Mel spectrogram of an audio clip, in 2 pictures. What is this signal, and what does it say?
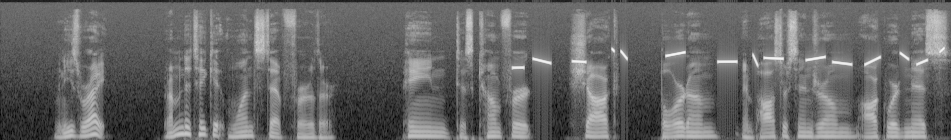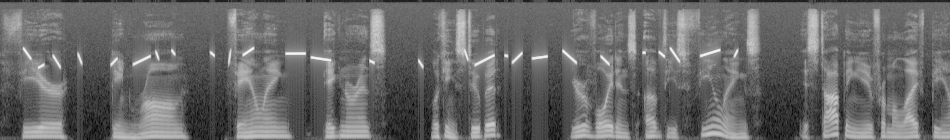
Bird-like chirps, with speech in English. There is no code.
